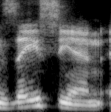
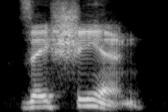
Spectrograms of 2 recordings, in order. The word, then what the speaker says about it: Zacian: And I found out on that day that what we've been calling Zacian is actually pronounced Zacian. That CI is apparently doing some SHs work there.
